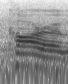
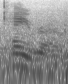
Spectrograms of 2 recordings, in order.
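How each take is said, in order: First: The name is said as Caro. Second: The name is said as Cairo. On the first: The speaker calls it wrong. "It's not Caro" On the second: The speaker calls it right. "it's Cairo"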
